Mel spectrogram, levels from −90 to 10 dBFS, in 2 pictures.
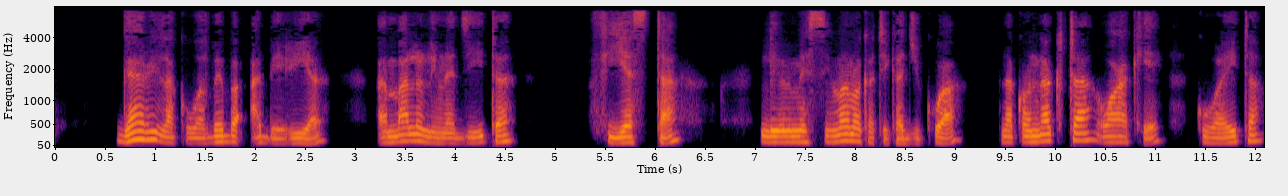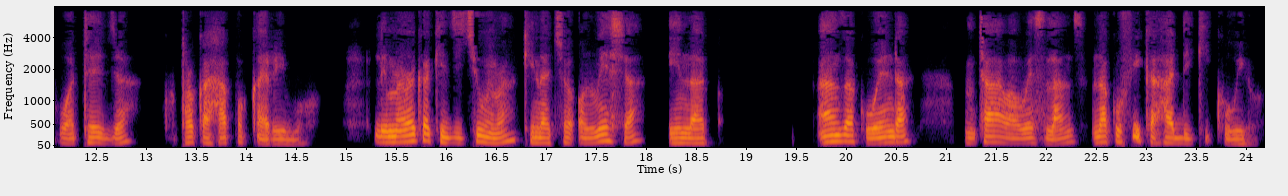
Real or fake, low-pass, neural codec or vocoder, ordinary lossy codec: fake; 7.2 kHz; codec, 16 kHz in and 24 kHz out, 0.9 kbps, LongCat-Audio-Codec, fine tuned four codebook decoder; MP3, 32 kbps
